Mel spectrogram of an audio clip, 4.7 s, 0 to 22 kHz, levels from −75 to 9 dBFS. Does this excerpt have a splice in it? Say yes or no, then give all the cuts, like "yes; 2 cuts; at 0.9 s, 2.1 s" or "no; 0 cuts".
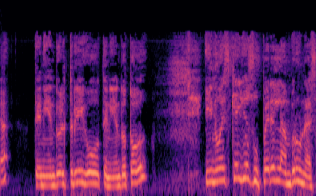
yes; 1 cut; at 1.5 s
